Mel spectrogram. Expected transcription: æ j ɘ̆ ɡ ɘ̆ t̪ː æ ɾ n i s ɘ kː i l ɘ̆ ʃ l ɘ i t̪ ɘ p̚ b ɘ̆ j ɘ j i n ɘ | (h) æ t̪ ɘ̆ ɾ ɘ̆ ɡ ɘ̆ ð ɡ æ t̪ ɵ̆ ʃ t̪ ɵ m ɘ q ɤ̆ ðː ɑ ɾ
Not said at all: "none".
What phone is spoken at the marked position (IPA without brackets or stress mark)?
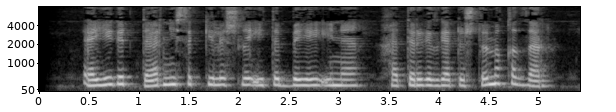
χ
